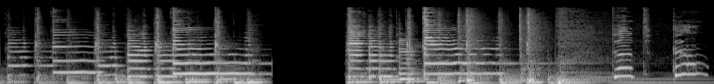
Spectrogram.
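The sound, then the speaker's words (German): A bright, upbeat intro jingle for the 'Mentos Katzenbazar' segment, with layered melodic instruments and a steady bass rhythm, plays loudly, briefly cuts to silence, then resumes with sliding, playful tones near the end. “Ach, ich liebe diese Musik.”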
